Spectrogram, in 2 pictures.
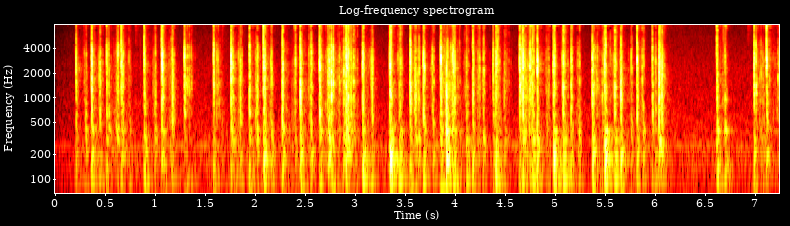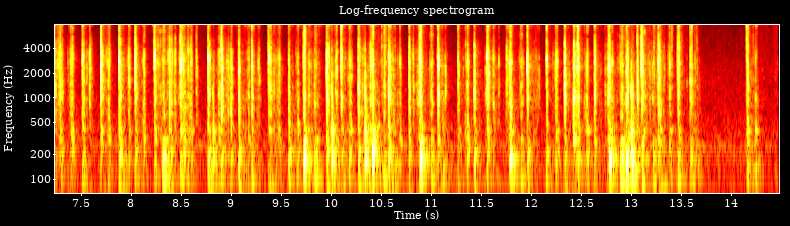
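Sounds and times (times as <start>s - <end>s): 
typing: 0.2s - 14.4s.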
